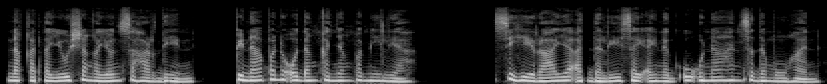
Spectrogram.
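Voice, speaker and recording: A woman reading a sentimental story as an audiobook narrator, in a measured, dramatic way. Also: sits low, darkish tone, dry recording, studio quality.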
